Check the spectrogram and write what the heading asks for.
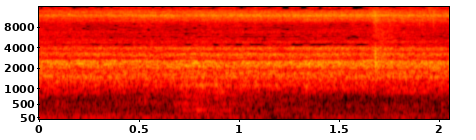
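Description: Steady low hiss with a faint hum underneath, room tone between words, with one faint tick near the end.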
